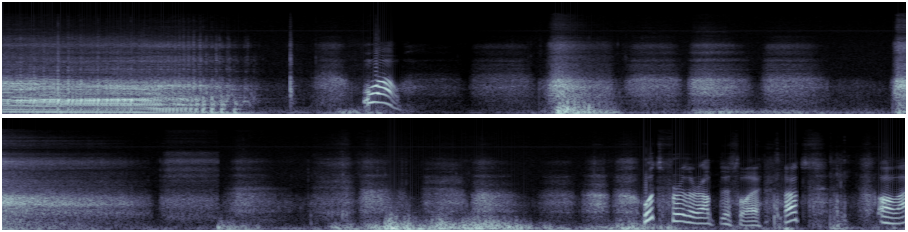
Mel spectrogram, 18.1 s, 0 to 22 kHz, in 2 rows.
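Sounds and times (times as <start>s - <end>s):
person breathing hard: 3.1s - 15.5s.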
